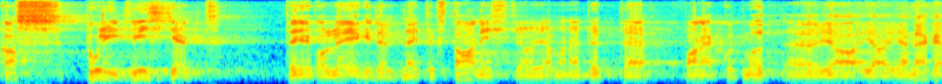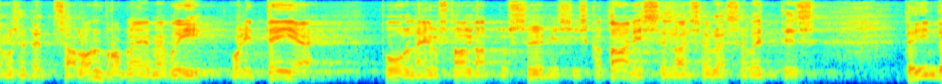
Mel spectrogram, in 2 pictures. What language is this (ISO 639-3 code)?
est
